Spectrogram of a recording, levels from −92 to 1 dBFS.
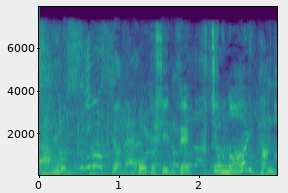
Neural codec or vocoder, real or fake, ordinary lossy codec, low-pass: none; real; AAC, 32 kbps; 7.2 kHz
